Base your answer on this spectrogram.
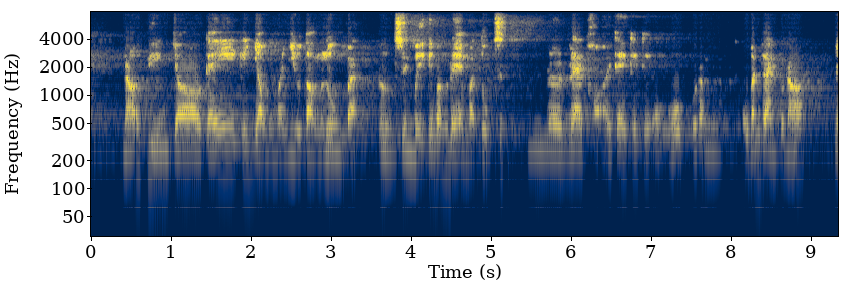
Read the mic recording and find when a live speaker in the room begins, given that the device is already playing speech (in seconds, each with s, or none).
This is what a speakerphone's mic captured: none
